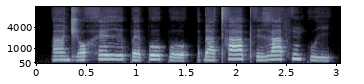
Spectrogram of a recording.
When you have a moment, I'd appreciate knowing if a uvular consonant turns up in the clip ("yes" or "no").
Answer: no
